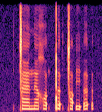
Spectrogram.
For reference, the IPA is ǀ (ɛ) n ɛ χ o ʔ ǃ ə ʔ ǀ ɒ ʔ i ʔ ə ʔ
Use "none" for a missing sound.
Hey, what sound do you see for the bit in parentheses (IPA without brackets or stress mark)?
æ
